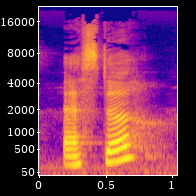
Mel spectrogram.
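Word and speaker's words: Estée: Estee Lauder is pronounced Esta.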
